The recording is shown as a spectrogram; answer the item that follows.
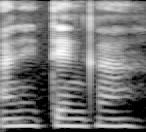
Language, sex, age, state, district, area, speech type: Goan Konkani, female, 45-60, Goa, Canacona, rural, spontaneous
